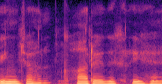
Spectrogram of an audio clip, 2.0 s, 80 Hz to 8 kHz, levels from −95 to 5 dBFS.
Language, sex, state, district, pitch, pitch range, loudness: Hindi, female, Goa, North and South Goa, 170 Hz, 165-185 Hz, -15 LUFS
